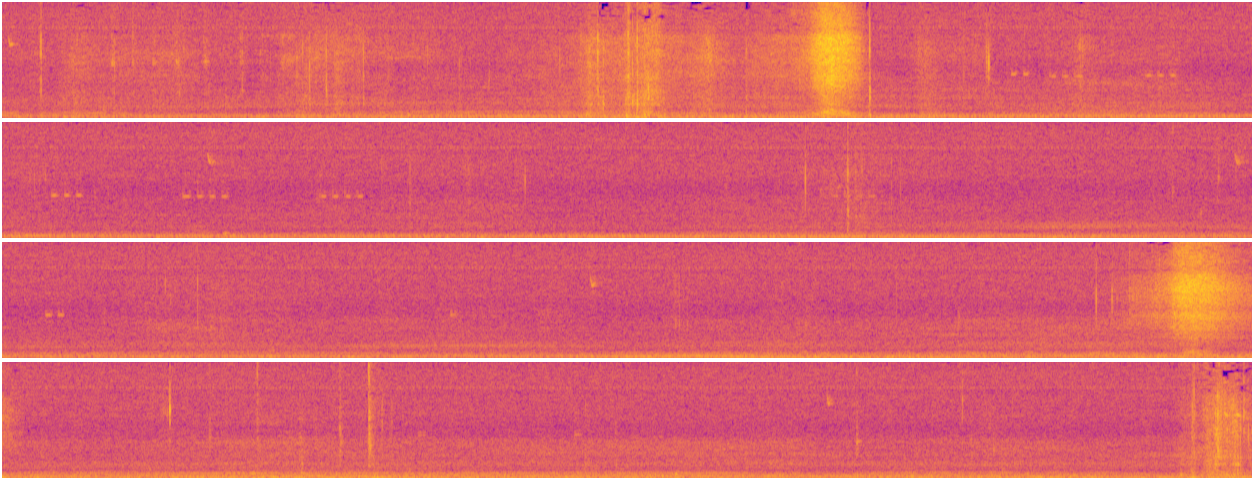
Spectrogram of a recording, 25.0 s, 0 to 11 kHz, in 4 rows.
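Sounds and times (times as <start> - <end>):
low rumble of wind and water: 0.0 - 25.0.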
